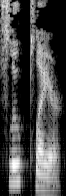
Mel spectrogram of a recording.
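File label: "flute-player", English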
